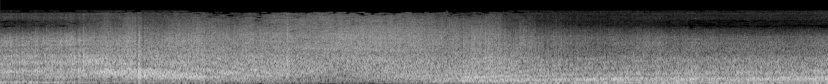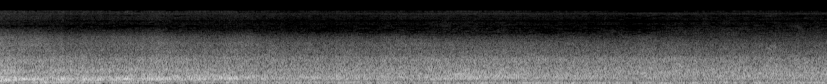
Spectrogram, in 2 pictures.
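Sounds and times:
Concorde supersonic jet aircraft: 0:00.0 - 0:16.5.

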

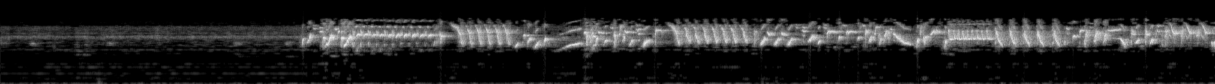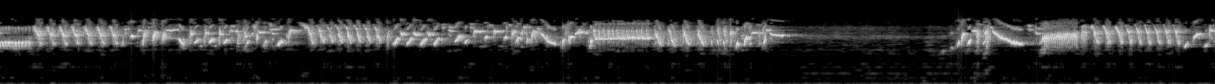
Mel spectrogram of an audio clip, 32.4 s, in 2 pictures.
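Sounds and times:
steady low hum: 0:00.0 - 0:06.2, 0:26.7 - 0:29.0
finch song: 0:03.0 - 0:32.3.

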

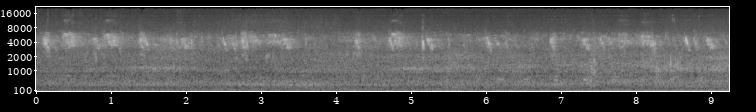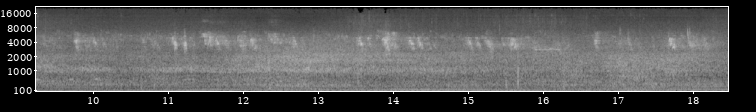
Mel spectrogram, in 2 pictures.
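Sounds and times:
true sparrows chirping: 0:00.0 - 0:18.4.

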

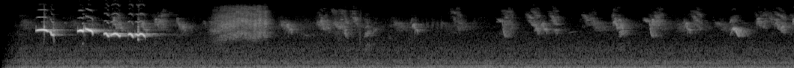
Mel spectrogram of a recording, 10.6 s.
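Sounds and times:
northern oriole whistling: 0:00.5 - 0:02.0.

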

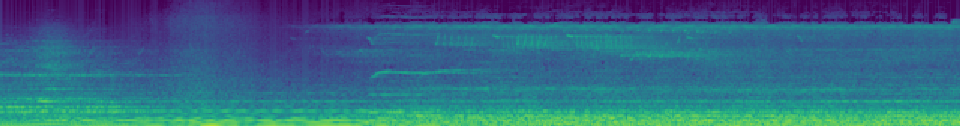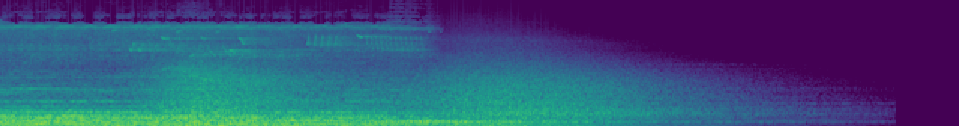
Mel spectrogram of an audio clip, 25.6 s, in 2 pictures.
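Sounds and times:
atmospheric music: 0:00.0 - 0:22.4.

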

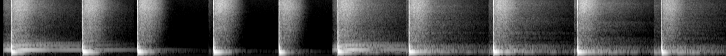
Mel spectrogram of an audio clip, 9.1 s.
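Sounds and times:
snare drum: 0:00.0 - 0:02.1, 0:02.7 - 0:04.5, 0:05.1 - 0:05.6, 0:06.2 - 0:07.6, 0:08.2 - 0:08.9.

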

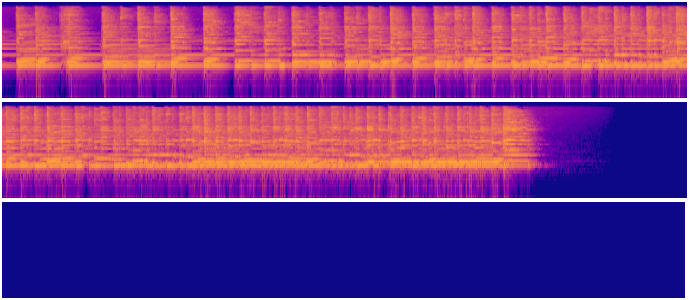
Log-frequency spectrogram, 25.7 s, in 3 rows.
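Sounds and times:
balalaika: 0:00.0 - 0:15.4.

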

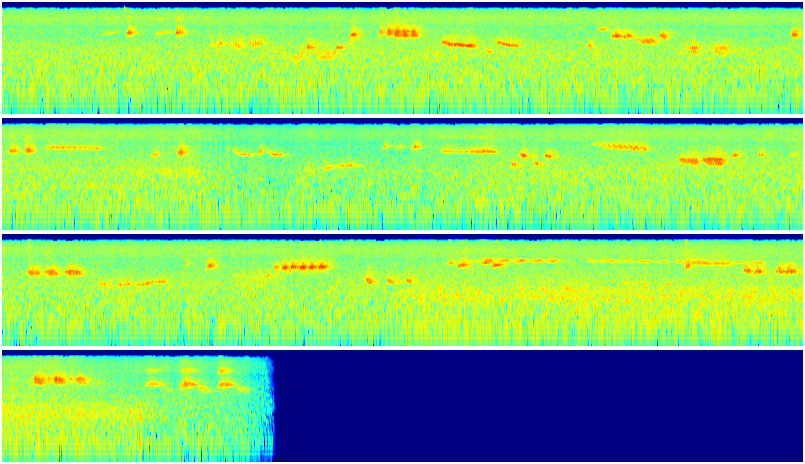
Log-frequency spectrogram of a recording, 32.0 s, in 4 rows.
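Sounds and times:
dippers: 0:01.0 - 0:26.6.

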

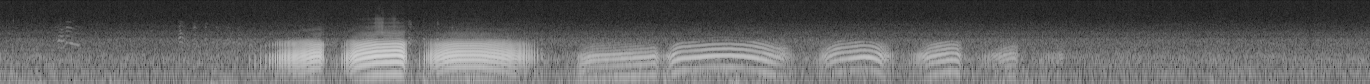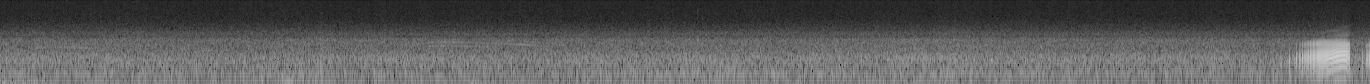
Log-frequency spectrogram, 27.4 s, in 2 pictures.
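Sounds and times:
Atlantic puffin groaning calls: 0:02.4 - 0:10.7, 0:26.5 - 0:27.3.

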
